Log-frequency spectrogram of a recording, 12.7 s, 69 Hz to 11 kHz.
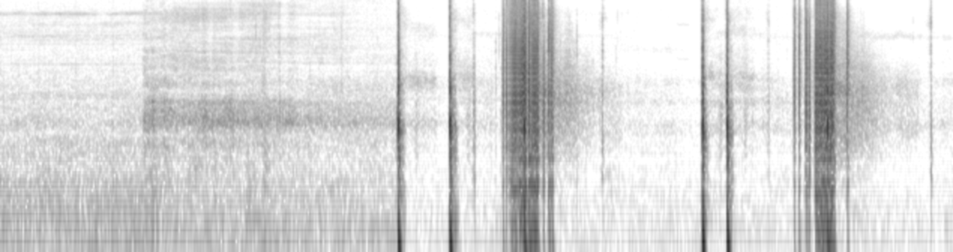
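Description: Xplode XP013 F2 firework battery going off: a fuse hisses for a couple of seconds, then the battery fires single sharp shots and two dense crackling bursts, each lasting under a second.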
